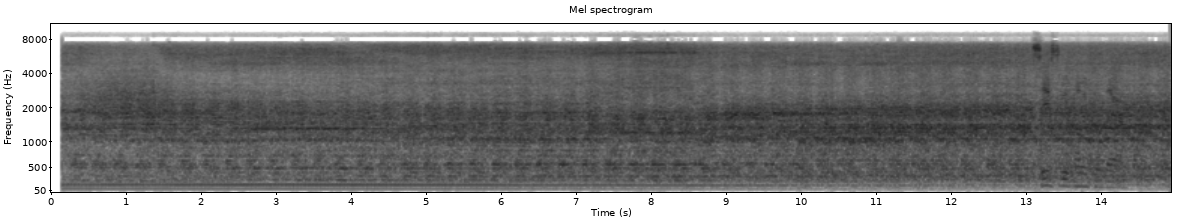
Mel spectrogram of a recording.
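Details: BMW E46 at idle with recently replaced pulleys and belt: rough gritty grinding over steady rhythmic chatter from engine bay, varies with rpm, gone above 4000 rpm; owner suspects alternator bearing.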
